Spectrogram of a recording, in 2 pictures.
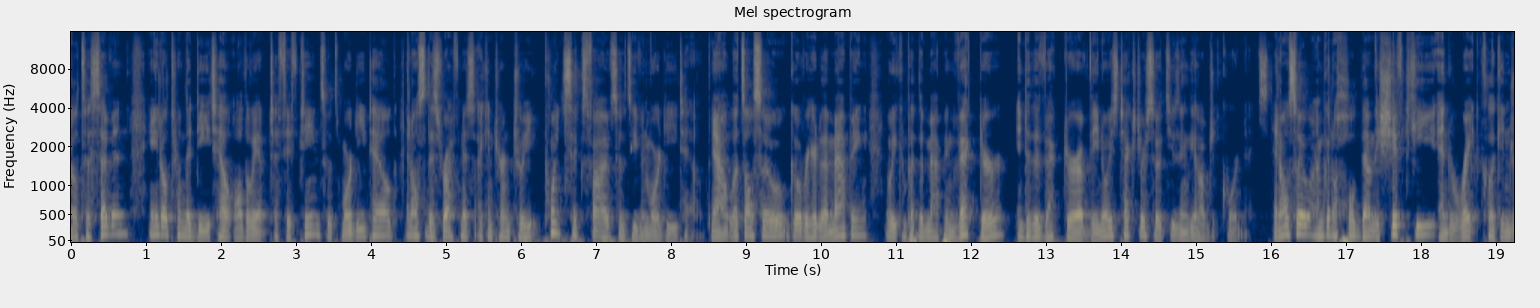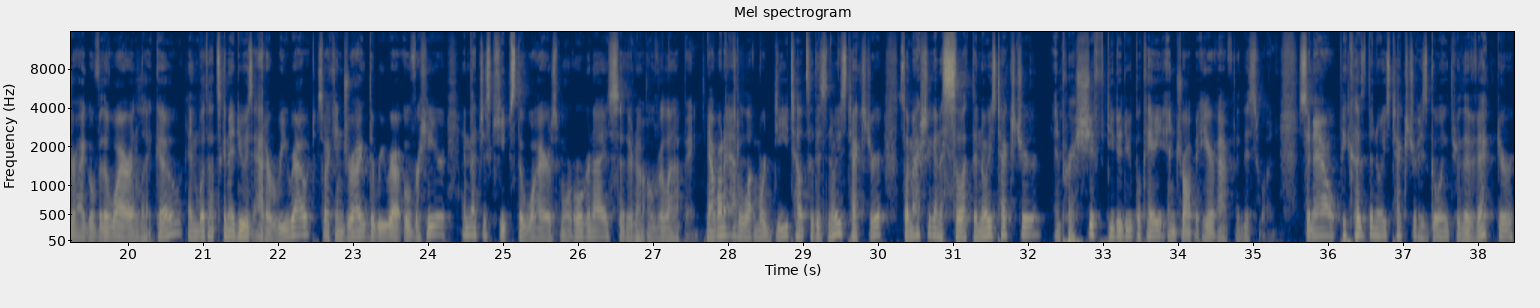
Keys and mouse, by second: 0.4 middle click, 1.3 click, 2.0 middle click, 4.3-6.4 drag, 7.4 middle click, 8.0 drag, 8.5 middle click, 8.8 middle click, 9.7 click, 11.6-13.8 drag, 14.5 middle click, 15.0 click, 15.7 click, 18.7-20.6 shift+drag, 21.2 g, 22.0 drag, 22.5 g, 24.6 g, 25.5 click, 26.7 click, 29.0 middle click, 30.8 click, 31.6 middle click, 32.6 shift+d, 34.1 click, 35.6 middle click, 35.9 click, 37.0 click, 37.9 click, 38.0 middle click.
